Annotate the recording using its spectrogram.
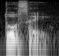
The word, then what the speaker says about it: dosai: For example, we call it dosai, right? So we pronounce it with the, you know, sound D. When it comes here, it's more like tha, dosai.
